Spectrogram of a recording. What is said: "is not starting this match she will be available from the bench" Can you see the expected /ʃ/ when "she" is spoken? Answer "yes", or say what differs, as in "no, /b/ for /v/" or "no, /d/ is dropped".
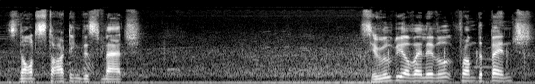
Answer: no, /s/ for /ʃ/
